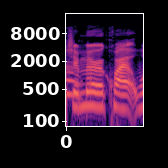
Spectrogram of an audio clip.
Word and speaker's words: Jamiroquai: Because I always say it gives me like Jamiroquai.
